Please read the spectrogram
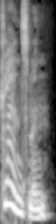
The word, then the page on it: clansman: British English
